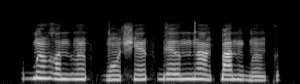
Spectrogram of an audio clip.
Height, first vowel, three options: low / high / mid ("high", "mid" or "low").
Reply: mid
